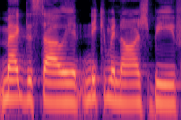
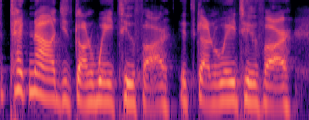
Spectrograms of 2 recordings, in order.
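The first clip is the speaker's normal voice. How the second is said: put-on grumpy, grumbling old person voice. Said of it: "those old people that are like".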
